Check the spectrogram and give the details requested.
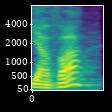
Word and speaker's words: YAHVAH: dire non c'est pourquoi il est écrit ici yava et son nom c'est yava son nom et vous voyez que même les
